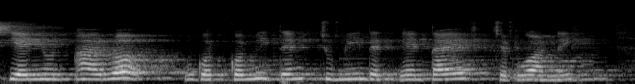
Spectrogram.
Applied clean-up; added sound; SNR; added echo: neural separator model SepFormer DNS4.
